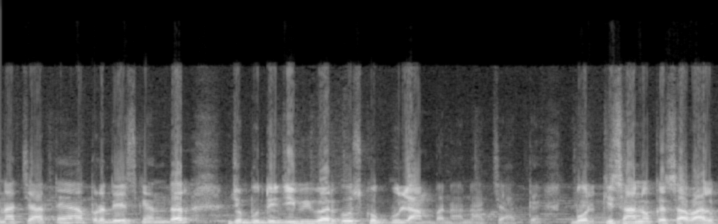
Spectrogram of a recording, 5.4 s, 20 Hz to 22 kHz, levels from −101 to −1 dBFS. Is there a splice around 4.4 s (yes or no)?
yes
